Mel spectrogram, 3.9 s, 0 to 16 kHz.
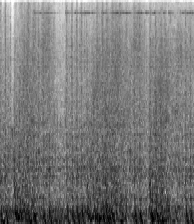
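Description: Machine gun fire in Resident Evil 9, a dense, continuous burst of rapid shots that stays loud and close throughout with no pauses or voices.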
